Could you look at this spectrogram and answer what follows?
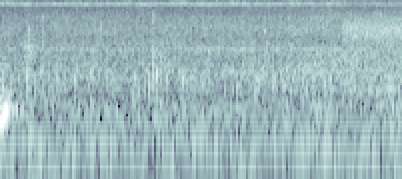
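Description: Toast pieces frying in hot oil give a soft, steady bubbling sizzle with scattered faint pops, quiet and continuous throughout.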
